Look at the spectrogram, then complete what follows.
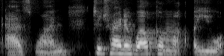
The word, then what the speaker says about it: A-1: called as one um spelled A-1 but pronounced as one to try to welcome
